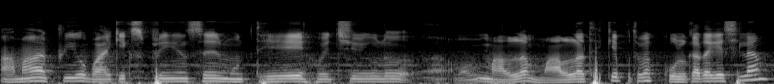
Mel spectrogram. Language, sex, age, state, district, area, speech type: Bengali, male, 18-30, West Bengal, Malda, urban, spontaneous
